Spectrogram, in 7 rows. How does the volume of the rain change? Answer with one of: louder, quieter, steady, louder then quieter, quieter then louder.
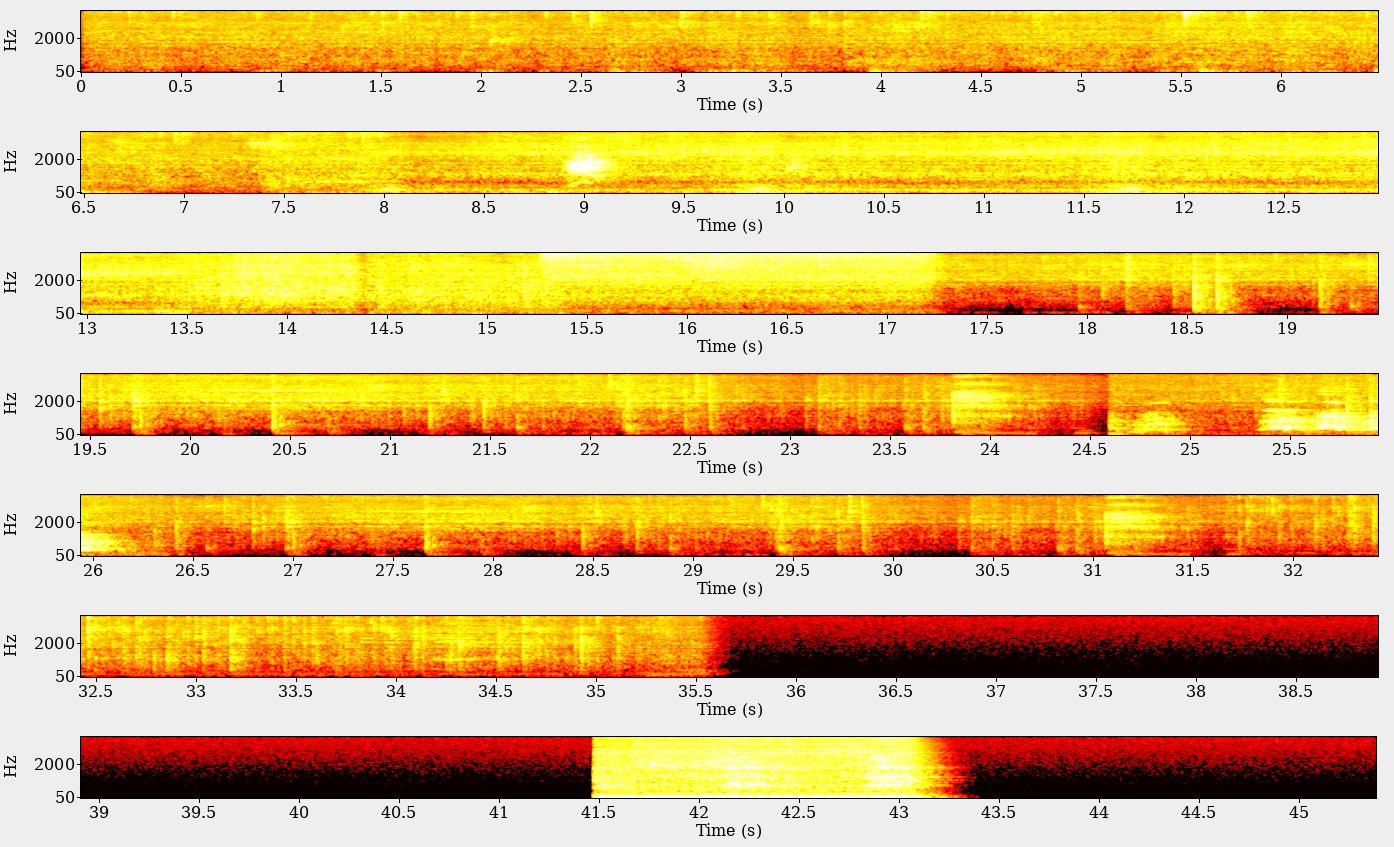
louder then quieter.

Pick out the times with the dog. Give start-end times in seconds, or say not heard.
8.4-10.1, 24.6-26.4, 41.5-43.1.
